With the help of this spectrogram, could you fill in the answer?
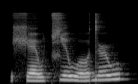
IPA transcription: ʃɛwt͡ɕe wodə˞w

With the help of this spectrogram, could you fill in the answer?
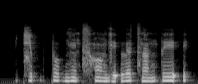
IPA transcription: t͡ɕə˦p̚ ə˧po˥˧ ɡẽ˧ t͡sʰɔ̃˧ɡe˨ʔ lə˦t͡sã˧npe˦ʔ

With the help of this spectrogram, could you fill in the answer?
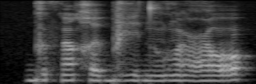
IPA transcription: ɡɯθãχib ɣidũɣõʕɔ

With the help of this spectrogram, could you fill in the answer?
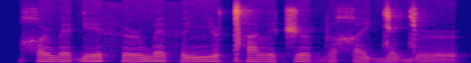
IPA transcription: χə˞wɛɠe θə˞ wɛθə ɲə˞ǀʰalɘt͡ʃə˞ bə χɛ ɟaɟə˞

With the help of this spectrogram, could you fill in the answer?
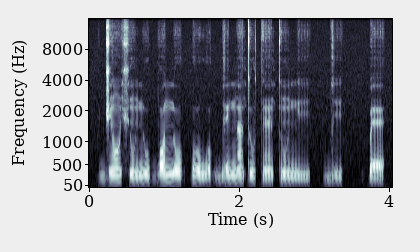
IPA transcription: d͡ʒɔ̃˧ʃũ˨nu˧ bɔ˦no˦ k͡po˦˨wo˧ ɡ͡be˦nã˦tu˦˨tɛ̃˨˦ tũ˦ni˧ | bi˨ | k͡pɛ˨

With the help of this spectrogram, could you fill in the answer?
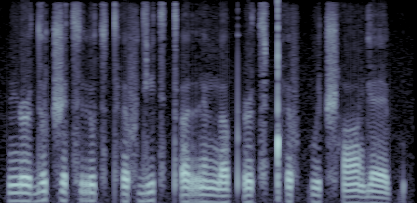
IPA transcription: ŋə˞dʊ t͡ʃət͡srut͡stʰəfdit͡s tʼʌrə̃ŋʌ pʼə˞t͡sǃʰəfkʷɪt͡ʃʰɑ̃ ɡɛkʷ

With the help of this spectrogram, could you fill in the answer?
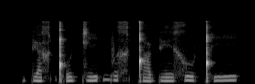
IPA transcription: pʲɑxǃʼuciʔ bəxǃɑpʲexu ǃʰi

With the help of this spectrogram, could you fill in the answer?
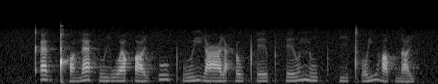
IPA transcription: kʼæ˦˨ɡǃʰɒ˩næ˦˨ hu˩i̯wo˩˥jqʷi˩˧ | u˦˨ pʼu˩˧ji˩ʕi˩ ħu˩pʼe˩˧ pʰe˩˥u̯nu˩˧ pʰi˩ tʼo˩˥jɦɒ˩tˤni˩

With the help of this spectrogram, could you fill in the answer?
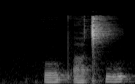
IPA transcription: pʰo pʼaǀʰu

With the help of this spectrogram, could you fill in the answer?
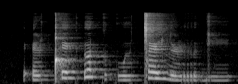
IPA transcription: ʔɛ˩ɭǃʰɛ˥k ʔɯ˥lˠkɵ˩kwɯ˩ ǀæ˥ə̯ʎø˩ɭrɯ˩ ɡi˩

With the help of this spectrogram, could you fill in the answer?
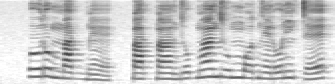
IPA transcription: o˧ɾo˨ma˨ ɡ͡bɛ̃˨ | k͡pa˨k͡pã˨ do˧bã˦du˧mɔ˧ dɛ̃˧ɾo˦ɾĩ˦˨ tɛ˨˦

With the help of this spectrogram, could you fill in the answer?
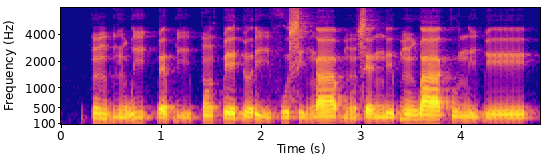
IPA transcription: pũ˧ ɡ͡bĩ˨wiː˦k͡pɛ˨ɓiː˨ pɔ̃˧k͡pe˦ ɗə˨˦ɾiː˨ fu˦si˨ ŋaː˧ bũ˨sɛ˧ŋe˧ ɓũ˦waː˦ku˧ ni˧ɓeː˧

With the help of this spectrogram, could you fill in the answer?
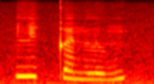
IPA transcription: lɪ˥k̚t̪ɐ˨nlʊ˨˥ŋ

